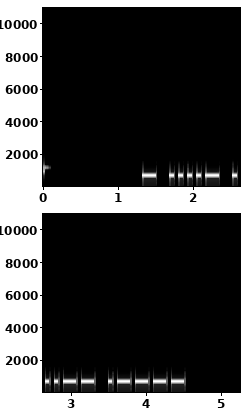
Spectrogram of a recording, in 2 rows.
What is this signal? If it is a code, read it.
Morse code, heard as a keyed tone, about 20 wpm, 700 Hz. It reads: T431
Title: Numbers - Contest Style - 4-Digit 20wpm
